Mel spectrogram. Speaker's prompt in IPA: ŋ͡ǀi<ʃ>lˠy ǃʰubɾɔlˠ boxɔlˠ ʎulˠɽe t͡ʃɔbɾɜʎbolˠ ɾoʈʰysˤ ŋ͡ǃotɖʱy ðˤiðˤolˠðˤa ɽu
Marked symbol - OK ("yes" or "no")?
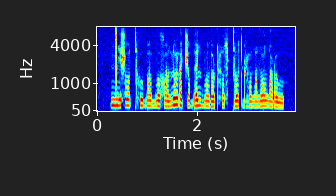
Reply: yes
